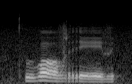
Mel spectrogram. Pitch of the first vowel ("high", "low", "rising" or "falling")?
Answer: low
